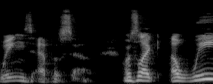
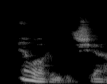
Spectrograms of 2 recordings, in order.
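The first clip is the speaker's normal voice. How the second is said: put-on radio announcer voice, lower; 5 semitones lower, 5 dB quieter than usual. Speaker getting ready to start the show tries out an NPR announcer voice. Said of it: "I could do the NPR".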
